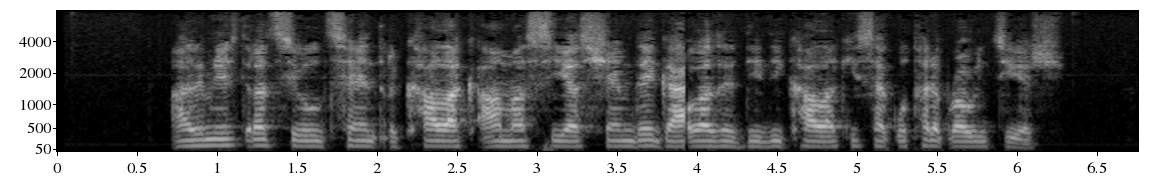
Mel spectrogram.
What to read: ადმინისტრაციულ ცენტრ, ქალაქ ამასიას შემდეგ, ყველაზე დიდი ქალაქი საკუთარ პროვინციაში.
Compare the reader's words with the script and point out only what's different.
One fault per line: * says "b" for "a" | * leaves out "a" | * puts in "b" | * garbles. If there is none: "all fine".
all fine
